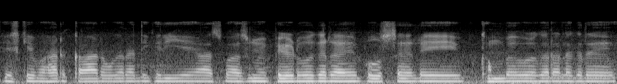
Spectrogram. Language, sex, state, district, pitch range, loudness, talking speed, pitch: Hindi, male, Rajasthan, Jaipur, 140-145 Hz, -14 LUFS, 185 wpm, 140 Hz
